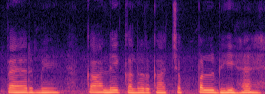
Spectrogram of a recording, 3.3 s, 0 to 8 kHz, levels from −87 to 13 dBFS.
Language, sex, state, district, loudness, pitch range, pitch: Hindi, male, Uttar Pradesh, Varanasi, -13 LUFS, 165-180 Hz, 175 Hz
